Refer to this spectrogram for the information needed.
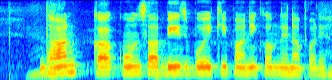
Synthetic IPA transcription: d̪ʱaːnkakɔːnsabiːd͡ʒboːikipaːnikɐmd̪eːnapɐɽe

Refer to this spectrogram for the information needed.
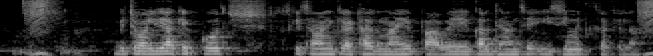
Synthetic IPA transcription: bɪt͡ʃoːlijakekoːt͡ʃ | kɪsaːnkeəʈʰəknaːipaːweeːkəɾd̪ʱjaːnseiːsimɪt̪kakʰeːlaː

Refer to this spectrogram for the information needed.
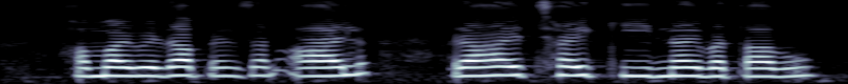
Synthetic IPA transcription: həməɾbiɾd̪ʱapẽnsənael | ɾəɦəjt͡ʃʰəjkinəjbət̪abũ

